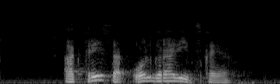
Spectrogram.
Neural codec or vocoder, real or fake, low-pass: vocoder, 44.1 kHz, 128 mel bands every 512 samples, BigVGAN v2; fake; 7.2 kHz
